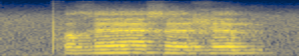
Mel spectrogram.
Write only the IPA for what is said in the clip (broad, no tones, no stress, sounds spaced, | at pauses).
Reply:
pʼ ɐ ɣ ɛː x ɛː ɮ ɛ m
